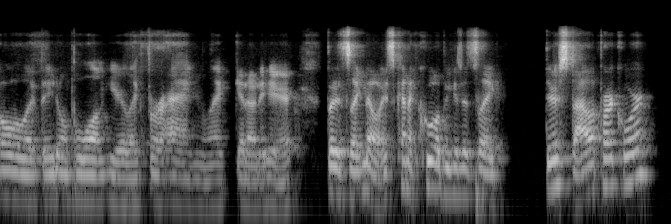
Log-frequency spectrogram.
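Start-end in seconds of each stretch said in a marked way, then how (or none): 1.5-3.0 put-on contemptuous tone, lower, quieter, slower. Explaining how the word is usually said, mimicking a demeaning tone. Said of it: "a demeaning tone".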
